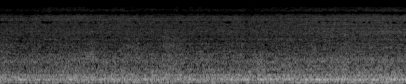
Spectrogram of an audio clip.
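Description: Pot of vegetable soup cooking on a stove burner: a steady low rumble with a hiss over it.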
